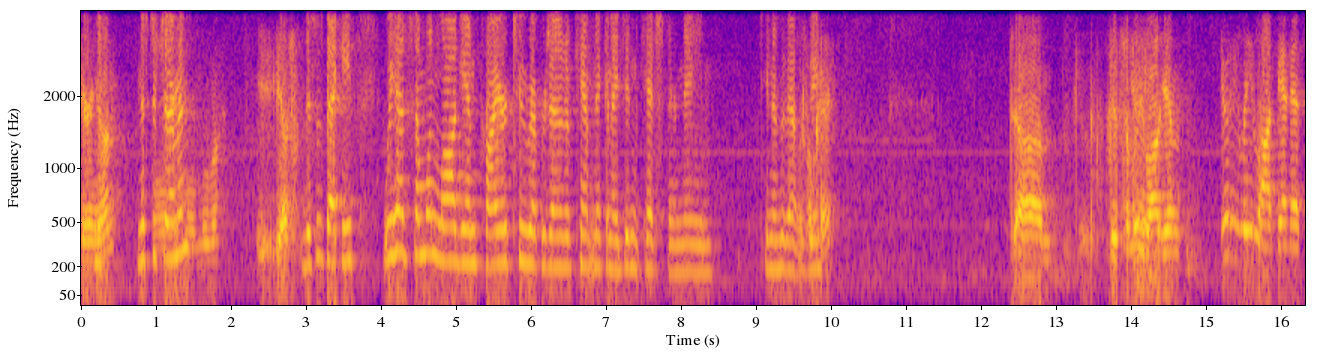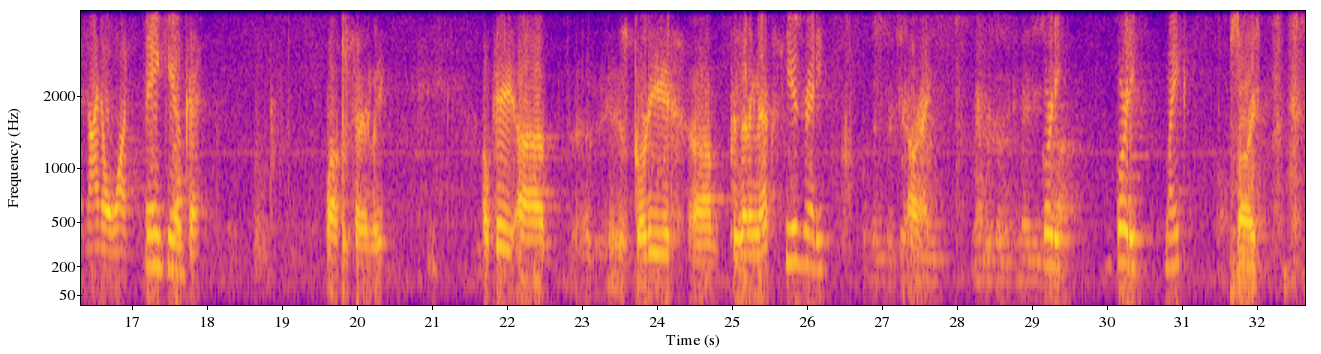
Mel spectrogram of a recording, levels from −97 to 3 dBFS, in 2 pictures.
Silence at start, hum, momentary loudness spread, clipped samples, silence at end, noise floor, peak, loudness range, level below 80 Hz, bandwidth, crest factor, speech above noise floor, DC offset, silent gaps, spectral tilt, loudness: 0 s; none; 19 LU; 0.2%; 0 s; -43 dBFS; 0 dBFS; 7 LU; -40 dBFS; 4 kHz; 12 dB; 32 dB; under 0.1%; none; -9 dB/octave; -11 LUFS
